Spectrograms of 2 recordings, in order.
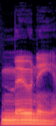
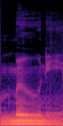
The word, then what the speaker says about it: Muni: Uh, I think that um it's actually it's it's Mooney. I've looked up um I've I've chat GPT Paul Mooney pronunciation and it's M O N E. So Mooney.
